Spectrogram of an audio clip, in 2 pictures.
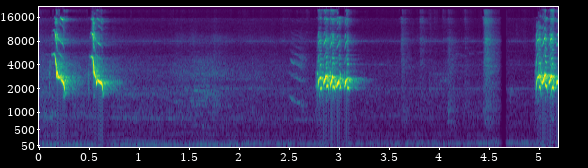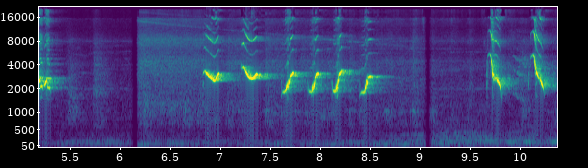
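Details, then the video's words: Greater green leafbird song used as a training recording to provoke another bird: steep downward-sweeping whistles, buzzy slurred notes, then a quick run of five rising chirps, with a final pair of descending sweeps. "Masteran untuk cucak ijo biar terpancing emosi"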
